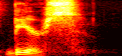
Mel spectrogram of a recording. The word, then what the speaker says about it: Bearss: It's like B-E-A-R-S-S. That's a road in Tampa. – Yeah, Bears. – It's Bierce. Like Pierce with a B.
